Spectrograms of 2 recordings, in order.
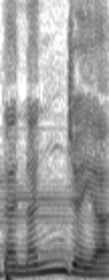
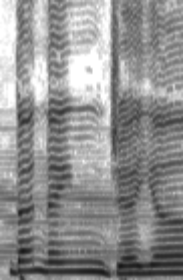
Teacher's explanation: ಚ ವರ್ಗದ ಅನುನಾಸಿಕ ಆನದ ಉಚ್ಚಾರಣೆ ಬರಬೇಕು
